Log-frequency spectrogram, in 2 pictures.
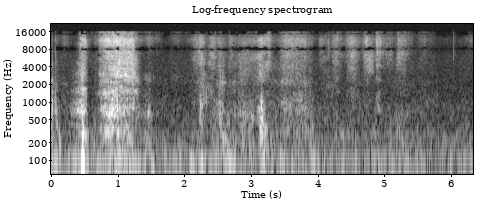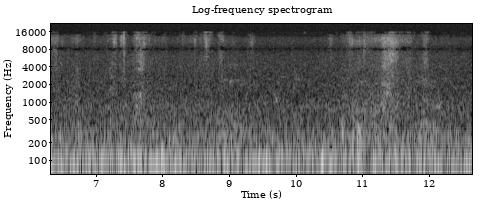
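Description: Near silence with faint rustling of hands handling a crocheted yarn toy and drawing yarn through with a needle. A single sharp click comes about half a second in, with a brief rustle just after.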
